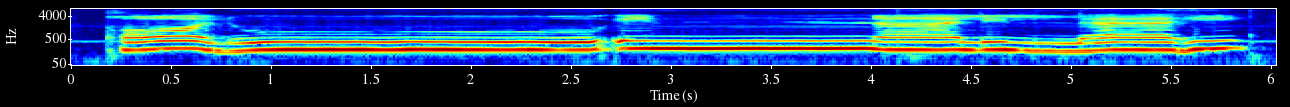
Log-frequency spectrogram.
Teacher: مد آپ نے لمبی کرنی ہے اور غنہ نون کا ادا کرنا ہے، اللہ کے نام کو باریک پڑھنا ہے کیونکہ لفظ اللہ سے پیچھے زیر ہے.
